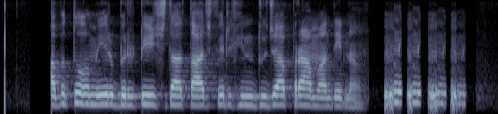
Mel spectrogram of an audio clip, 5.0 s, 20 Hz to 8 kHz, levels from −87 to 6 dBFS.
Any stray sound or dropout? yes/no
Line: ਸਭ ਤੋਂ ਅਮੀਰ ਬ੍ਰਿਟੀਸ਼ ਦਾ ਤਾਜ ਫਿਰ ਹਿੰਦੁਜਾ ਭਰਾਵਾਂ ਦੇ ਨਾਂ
yes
